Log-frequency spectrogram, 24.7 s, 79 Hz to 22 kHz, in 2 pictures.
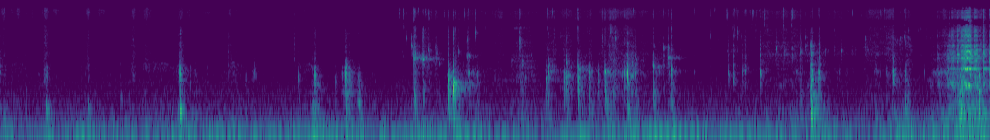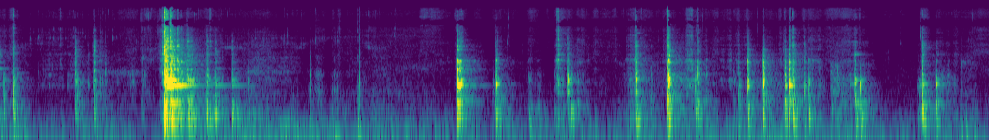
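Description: Oil filter of a Yamaha R1 being wiggled out past the exhaust header: scattered knocks and scrapes of the filter against metal, one loud knock about halfway through, then a quick run of clacks near the end.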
